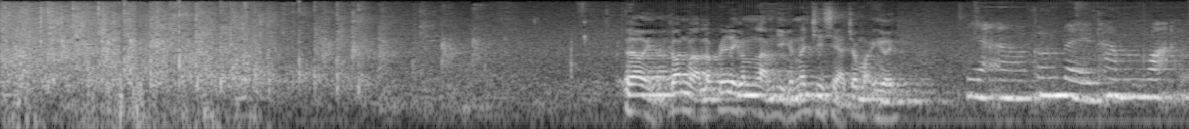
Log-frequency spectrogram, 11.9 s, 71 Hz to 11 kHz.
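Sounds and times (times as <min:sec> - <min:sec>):
audience clapping: 0:00.0 - 0:05.2
speech: 0:06.2 - 0:11.8.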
